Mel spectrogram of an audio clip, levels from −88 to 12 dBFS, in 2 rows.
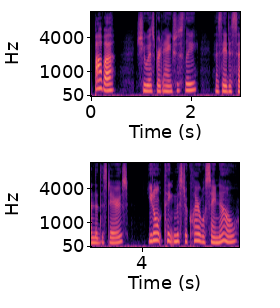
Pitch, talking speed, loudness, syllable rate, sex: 235 Hz, 170 wpm, -20 LUFS, 5.3 syllables/s, female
